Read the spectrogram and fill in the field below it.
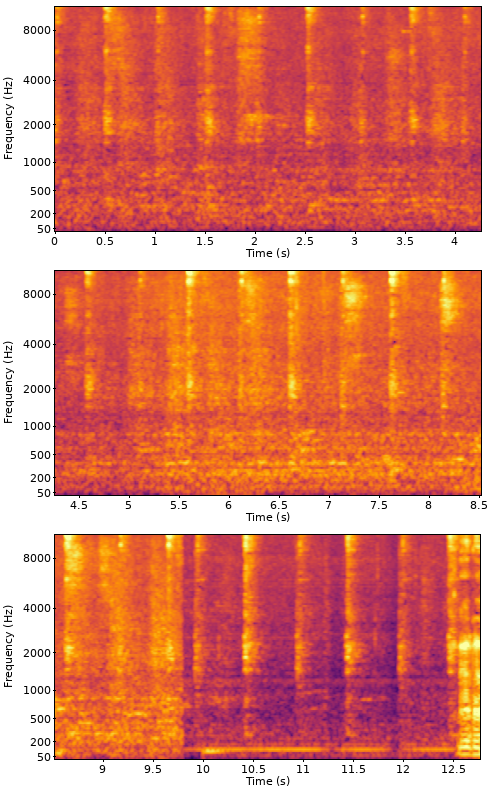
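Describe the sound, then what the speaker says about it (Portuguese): Wristwatch with a cleaned escape wheel and new gasket after water damage ticks in a steady, rapid, close-up rhythm, faint and regular, with a low hum entering near the end. "aqui nós já temos o relógio em funcionamento"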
